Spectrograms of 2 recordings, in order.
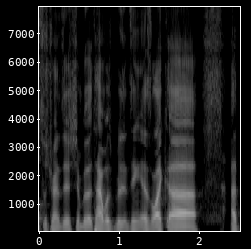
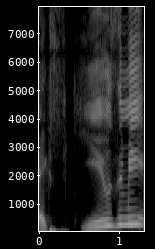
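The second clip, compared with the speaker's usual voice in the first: put-on very thick, laid-on New York accent, high-pitched; 9 semitones higher than usual. Retelling how she answered a man who insulted them: thick New York accent. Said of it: "it's a very thick New York accent".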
